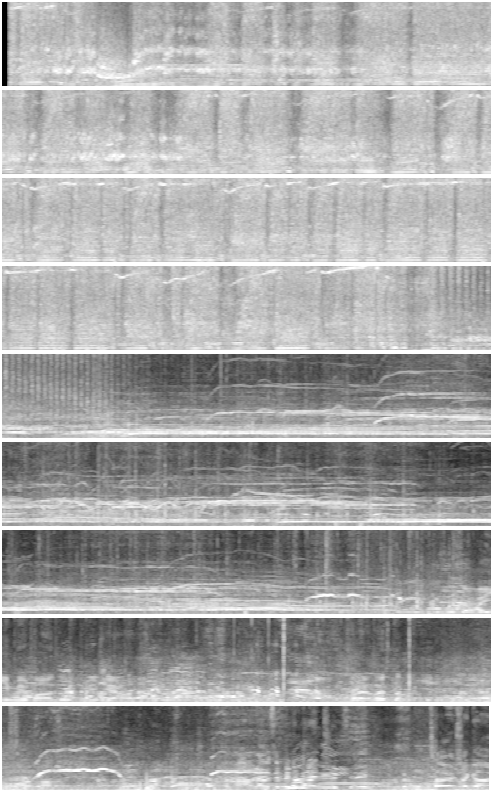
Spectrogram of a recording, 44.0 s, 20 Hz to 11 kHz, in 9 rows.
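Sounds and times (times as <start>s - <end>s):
tyres screeching: 0.0s - 20.3s
car engine revving high: 0.0s - 20.6s
crowd cheering and whistling: 0.0s - 34.3s, 39.2s - 43.2s.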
